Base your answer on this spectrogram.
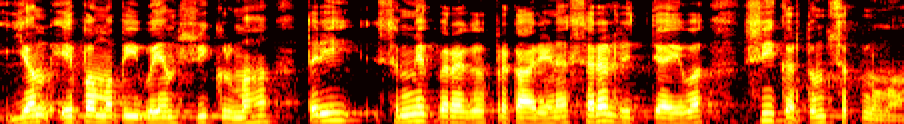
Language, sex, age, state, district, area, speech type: Sanskrit, male, 18-30, Rajasthan, Jodhpur, rural, spontaneous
